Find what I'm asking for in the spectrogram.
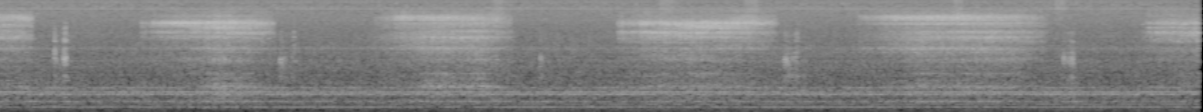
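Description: A half-inch spindle gouge cuts coves into wood spinning on a lathe, making rhythmic rasping passes that rise and fall every couple of seconds over a steady motor hum, fairly quiet, with no talking.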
